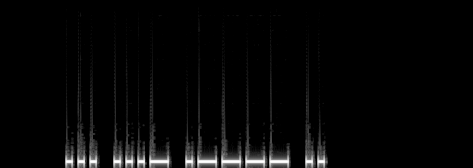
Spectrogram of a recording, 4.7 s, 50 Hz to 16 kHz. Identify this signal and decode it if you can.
Morse code, heard as a keyed tone, about 20 wpm, 700 Hz. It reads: SV1I
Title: Four Challenging Letter-Number Combinations 20wpm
